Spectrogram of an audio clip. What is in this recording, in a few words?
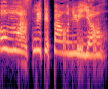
defeat, fr; cookierun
